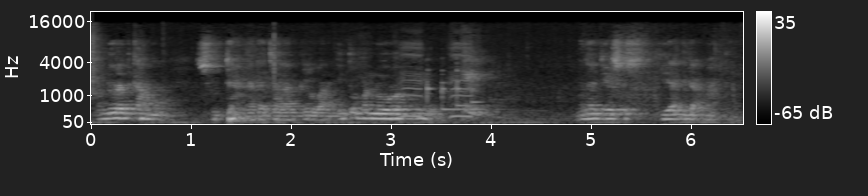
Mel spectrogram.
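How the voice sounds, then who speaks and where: A male evangelist, preaching an animated sermon that swings into loud shouted peaks and acted-out scenes. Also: mid-range voice, normal speed, music in the background. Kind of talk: lively church sermon. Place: large church hall. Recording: echoey hall, distant mic.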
